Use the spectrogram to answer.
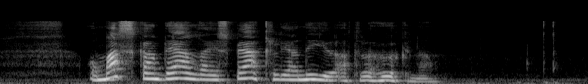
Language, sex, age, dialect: Faroese, female, 61+, Vágar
